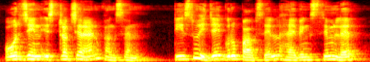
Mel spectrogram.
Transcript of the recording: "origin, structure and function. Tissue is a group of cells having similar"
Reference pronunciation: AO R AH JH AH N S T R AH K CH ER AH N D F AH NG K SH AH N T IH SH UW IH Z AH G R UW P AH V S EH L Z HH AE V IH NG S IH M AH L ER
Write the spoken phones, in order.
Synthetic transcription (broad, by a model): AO R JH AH N S T R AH K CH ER AH N D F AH NG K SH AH N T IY S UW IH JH AH G R UW P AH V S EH L HH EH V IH NG S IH M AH L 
